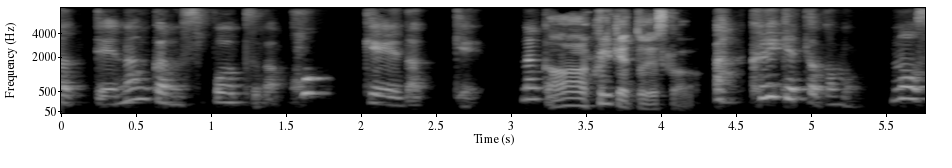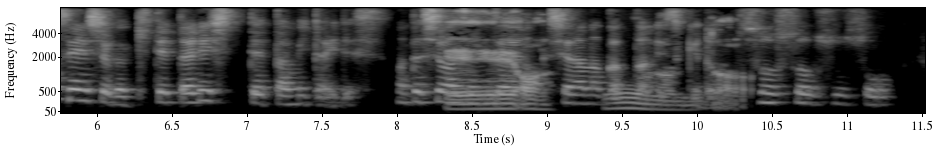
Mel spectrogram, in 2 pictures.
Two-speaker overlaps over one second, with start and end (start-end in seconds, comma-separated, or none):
8.3-10.2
